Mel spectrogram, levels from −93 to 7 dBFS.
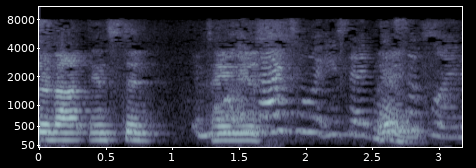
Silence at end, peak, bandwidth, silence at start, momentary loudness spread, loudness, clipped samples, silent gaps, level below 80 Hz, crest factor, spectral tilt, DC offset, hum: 0 s; -10 dBFS; 8.6 kHz; 0 s; 12 LU; -29 LUFS; under 0.1%; none; -74 dBFS; 18 dB; -4.5 dB/octave; under 0.1%; none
